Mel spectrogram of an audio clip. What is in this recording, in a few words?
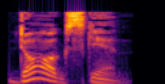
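"dogskin", British English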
